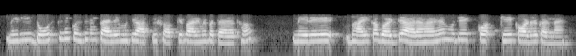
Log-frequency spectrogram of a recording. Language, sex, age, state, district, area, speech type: Urdu, female, 18-30, Delhi, East Delhi, urban, conversation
